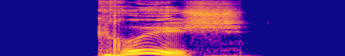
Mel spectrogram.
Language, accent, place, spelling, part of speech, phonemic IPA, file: German, Germany, Berlin, krüsch, adjective, /kʁyːʃ/, De-krüsch.ogg
- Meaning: choosy, fussy, finicky (especially in terms of eating)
